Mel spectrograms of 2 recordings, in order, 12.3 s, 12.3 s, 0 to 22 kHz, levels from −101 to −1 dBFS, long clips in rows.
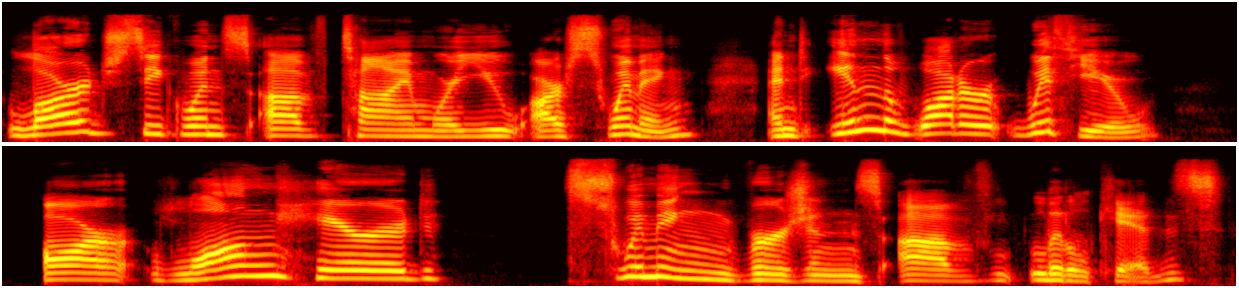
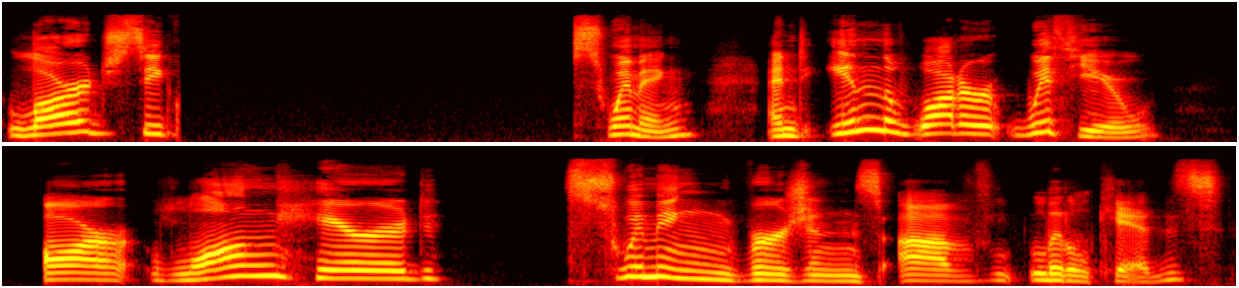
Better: first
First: none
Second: audio cutting out; at 1 s for 2 s

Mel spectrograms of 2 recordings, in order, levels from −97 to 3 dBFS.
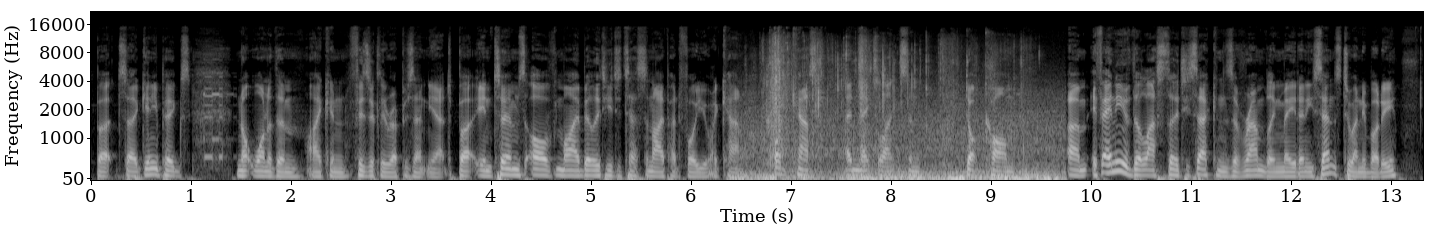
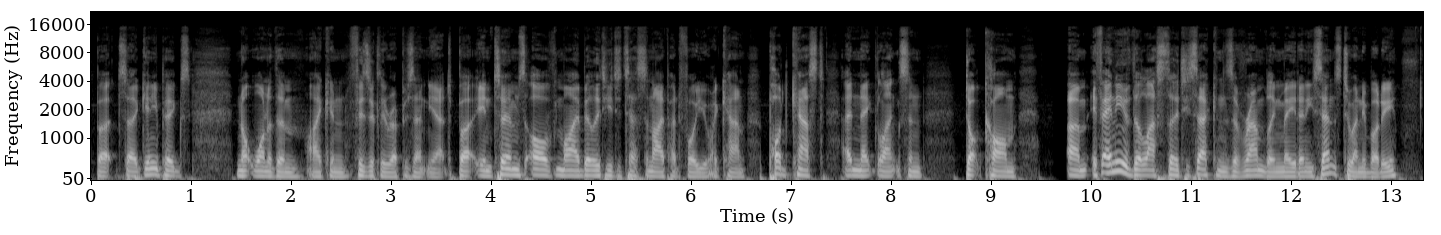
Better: second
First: phone ringing; faint; at 1 s; peak 10 dB below the speech // footsteps; loud; from 6.5 to 10 s; peak 1 dB above the speech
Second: none

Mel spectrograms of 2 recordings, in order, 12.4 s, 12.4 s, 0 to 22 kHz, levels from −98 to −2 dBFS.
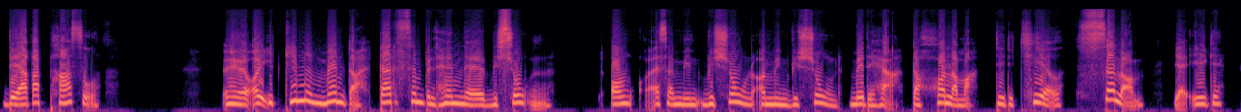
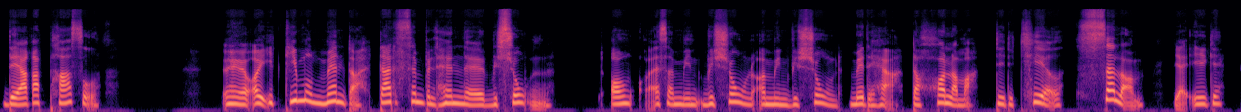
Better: second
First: distortion; slight; 7% of the sound clipped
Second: none

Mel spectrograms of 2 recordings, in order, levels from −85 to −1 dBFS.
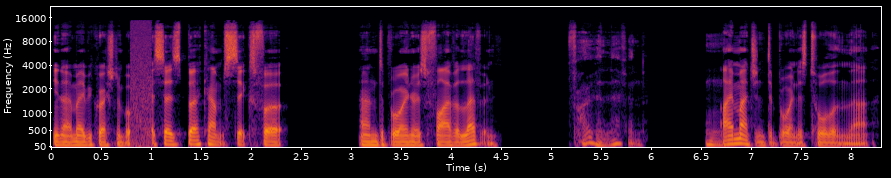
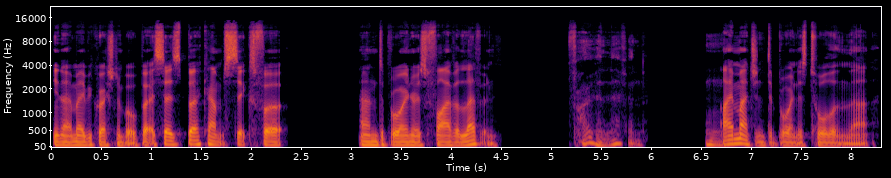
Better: second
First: audio cutting out; filled with static; at 1 s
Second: none

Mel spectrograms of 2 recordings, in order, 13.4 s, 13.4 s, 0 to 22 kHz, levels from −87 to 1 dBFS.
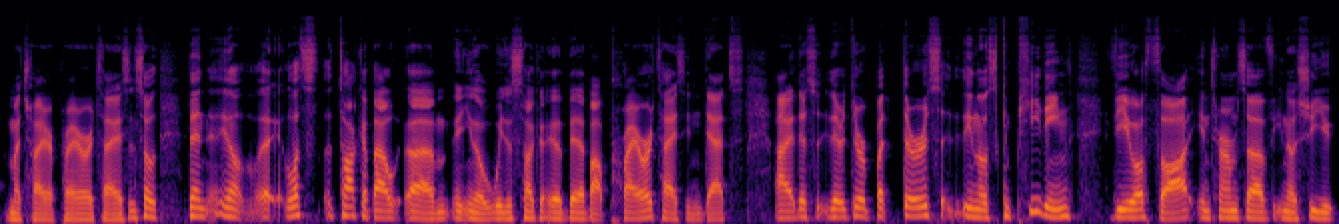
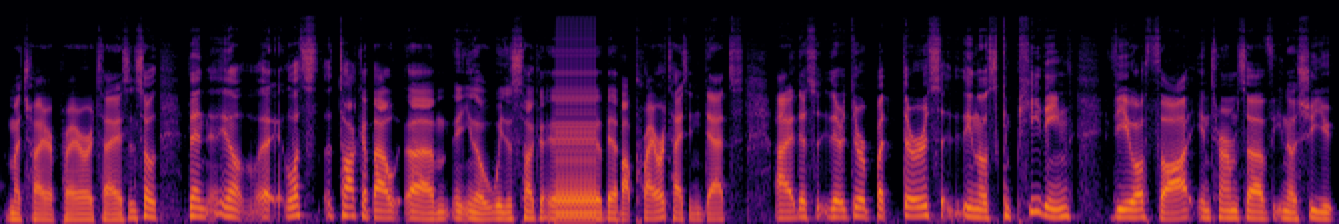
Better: first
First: none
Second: audio freezing; at 5.5 s

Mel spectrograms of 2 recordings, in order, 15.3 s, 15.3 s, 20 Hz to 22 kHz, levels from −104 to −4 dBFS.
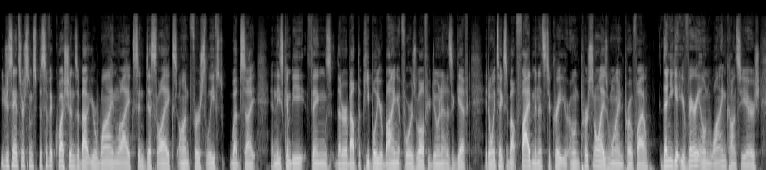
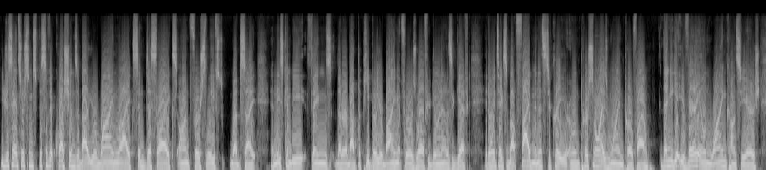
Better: first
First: none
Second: distortion; heavy; 5 dB below the speech

